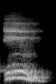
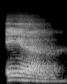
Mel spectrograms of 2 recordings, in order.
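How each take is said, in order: First: The vowel sounds like a high 'ee'. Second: The vowel sounds like a closed 'eh'. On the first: The speaker calls it wrong. "e não in" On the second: The speaker calls it right. "é um i, mas o som dele é e"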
